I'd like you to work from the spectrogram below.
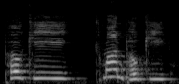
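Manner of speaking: high puppy voice calling out; calling sister. A narrator's reading. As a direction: call him from a distance. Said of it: "heard his sister Pickles call".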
